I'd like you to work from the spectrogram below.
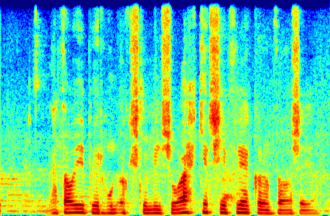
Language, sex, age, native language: Icelandic, male, 16, Icelandic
